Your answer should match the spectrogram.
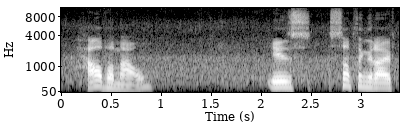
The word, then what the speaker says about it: Hávamál: on a tree in hobble mall stands us 138 to 139 now the poem problem all or is pronounced in modern icelandic album owl is something that I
